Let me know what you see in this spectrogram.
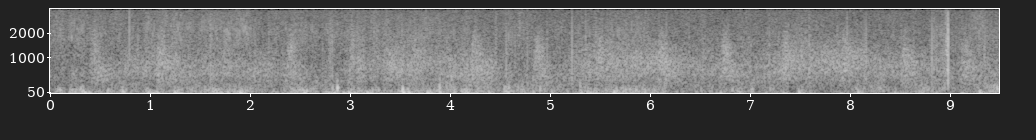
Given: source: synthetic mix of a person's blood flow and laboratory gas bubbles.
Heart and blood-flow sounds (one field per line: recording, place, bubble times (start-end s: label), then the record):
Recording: Doppler ultrasound of blood flow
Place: subclavian vein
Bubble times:
no bubbles
From the record:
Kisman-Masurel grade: 000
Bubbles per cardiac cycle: 0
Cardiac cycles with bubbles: 0%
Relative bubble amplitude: no bubbles discernible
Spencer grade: 0 (complete lack of bubble signals)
